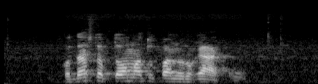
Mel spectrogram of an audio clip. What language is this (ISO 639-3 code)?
ell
